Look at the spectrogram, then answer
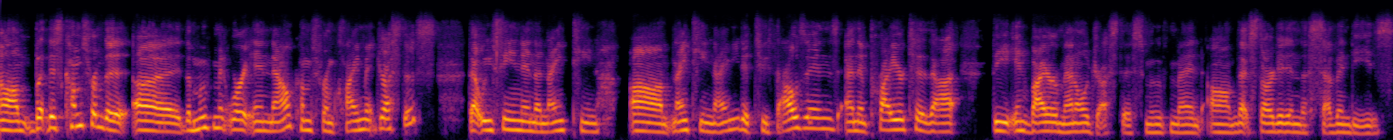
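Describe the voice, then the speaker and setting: Against a quiet background, a woman speaks with a normal speaking voice. Her pitch is fairly low with ordinary variation, at a moderate pace. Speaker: energy justice presenter. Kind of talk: webinar presentation. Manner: many filler words.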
